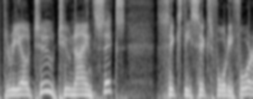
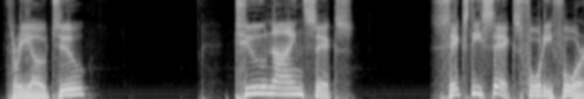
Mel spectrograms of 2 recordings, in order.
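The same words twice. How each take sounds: First: The number is read quickly. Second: The number is read slowly. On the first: "I know I said that fast" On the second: "Here it is slower"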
